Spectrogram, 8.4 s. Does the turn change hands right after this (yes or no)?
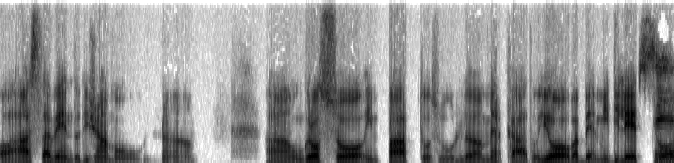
no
